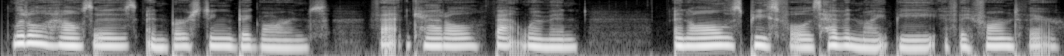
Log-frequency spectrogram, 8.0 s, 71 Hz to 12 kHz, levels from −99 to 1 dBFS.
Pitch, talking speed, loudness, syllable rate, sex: 180 Hz, 165 wpm, -18 LUFS, 4.8 syllables/s, female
